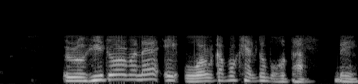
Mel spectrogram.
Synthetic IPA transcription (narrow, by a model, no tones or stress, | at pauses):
ɹoɦitɔɹmanɛʔejʔuɔlkap̬ɔɹkʰɛltʊboɦut̚bʱal | bej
